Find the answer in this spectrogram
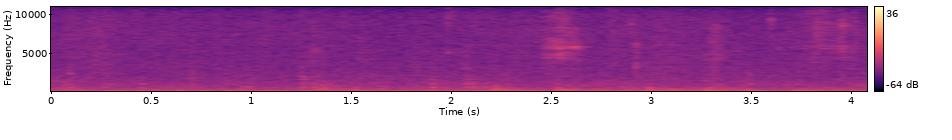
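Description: Quiet room tone with a steady low hum and hiss, with faint scratches and rustles of a ballpoint pen and hand moving over a paper worksheet.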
